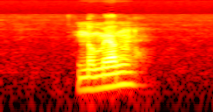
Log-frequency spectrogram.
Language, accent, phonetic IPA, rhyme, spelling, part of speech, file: German, Austria, [ˈnʊmɐn], -ʊmɐn, Nummern, noun, De-at-Nummern.ogg
- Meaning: plural of Nummer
